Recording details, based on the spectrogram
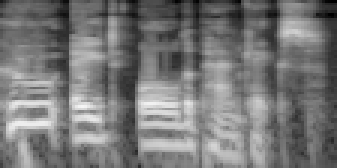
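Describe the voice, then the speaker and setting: A dismissive, mocking dad from a picture book, acted by an adult narrator. The delivery is animated, with pitch that moves around a lot. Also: takes it slowly, highs cut off.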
